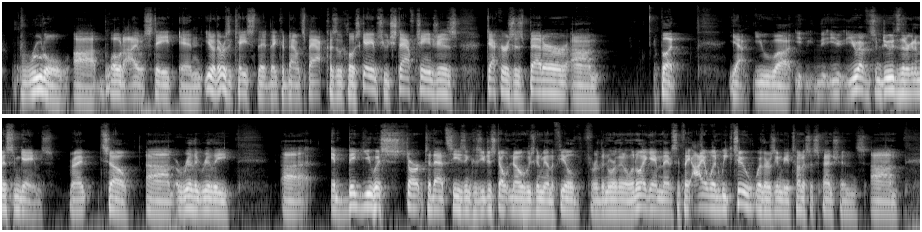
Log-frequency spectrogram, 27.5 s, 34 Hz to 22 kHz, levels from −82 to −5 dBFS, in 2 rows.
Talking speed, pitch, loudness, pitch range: 205 wpm, 105 Hz, -21 LUFS, 100-120 Hz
